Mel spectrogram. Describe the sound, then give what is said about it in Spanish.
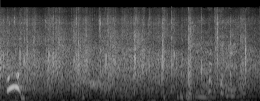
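An audience breaks into steady applause for the Lord, many hands clapping in a dense, crackling wash that holds at an even level throughout, with a brief vocal sound at the very start. “Uy, denle un aplauso al Señor.”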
